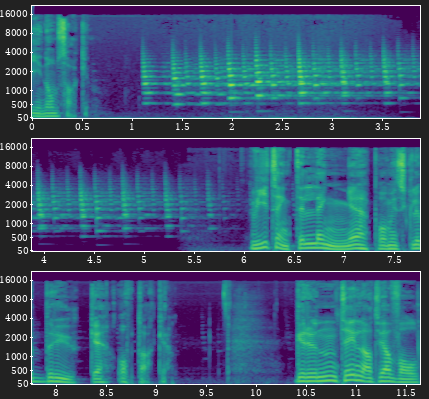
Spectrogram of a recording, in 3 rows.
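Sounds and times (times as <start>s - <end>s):
speech: 0.0s - 0.6s, 6.1s - 11.6s
outgoing phone call ringing tone as a bright electronic melody: 1.1s - 6.5s.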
